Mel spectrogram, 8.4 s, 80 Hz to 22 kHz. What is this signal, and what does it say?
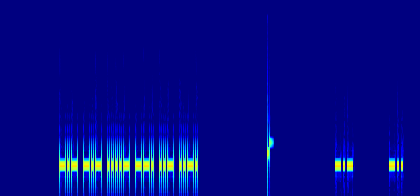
Morse code, heard as a keyed tone, about 30 wpm, spaced as for 23 wpm, 700 Hz. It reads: KK4GUF KD
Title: USA Call Signs - 6 Characters - 6x Character Spacing - 30wpm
